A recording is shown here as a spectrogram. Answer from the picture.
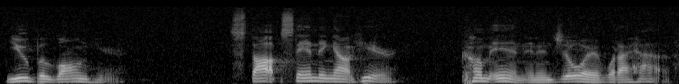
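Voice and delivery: soft, gentle pleading, slowing down at the end; a father coaxing his son to come inside, softly. Acted. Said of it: "The father's pleading with him".

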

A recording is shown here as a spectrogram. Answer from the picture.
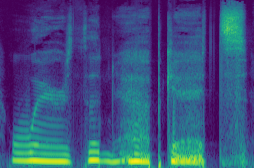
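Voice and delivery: slow, loud, desperate where's the napkins; pleading for help, dragged out; sticky-handed plea to her husband; frantic napkin plea. Retold or imitated. Frantic with jelly on hand.

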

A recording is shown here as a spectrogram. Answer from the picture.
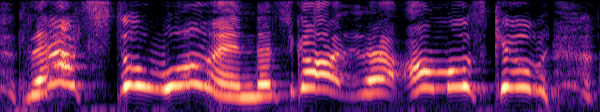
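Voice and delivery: high, laughing imitation of him; mock outraged man. The man telling his wife about her, mock outrage with a laugh. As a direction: mimic him pointing her out. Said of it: "he's telling his wife".

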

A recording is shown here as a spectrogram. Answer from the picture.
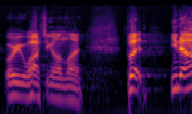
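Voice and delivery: ordinary talk, nothing marked

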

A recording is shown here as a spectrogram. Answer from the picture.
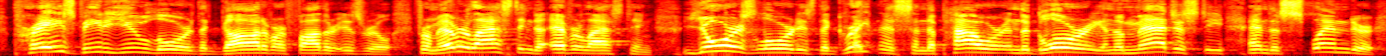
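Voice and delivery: loud, high, ringing prayer; fervent praise. Retold or imitated. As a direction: proclaim it with all your energy. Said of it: "all this emotion and energy".

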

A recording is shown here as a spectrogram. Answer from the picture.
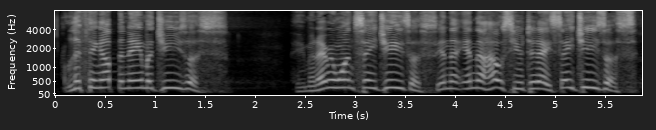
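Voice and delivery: high, emphatic exhortation; rousing preaching. Acted. Preacher asking everyone in the house to say Jesus, rousing call.

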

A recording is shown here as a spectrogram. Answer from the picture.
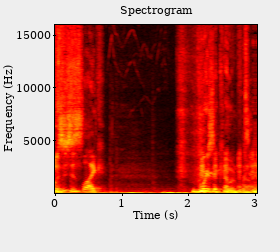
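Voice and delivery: words squeezed out between laughs; laughing. Real, not acted. Laughing at breathing into mic.

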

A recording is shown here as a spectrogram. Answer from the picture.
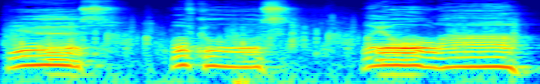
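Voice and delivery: slow, loud, weary stone creature; gravelly voice. A narrator's reading. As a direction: drag it out, bored rock. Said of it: "said the warden".

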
